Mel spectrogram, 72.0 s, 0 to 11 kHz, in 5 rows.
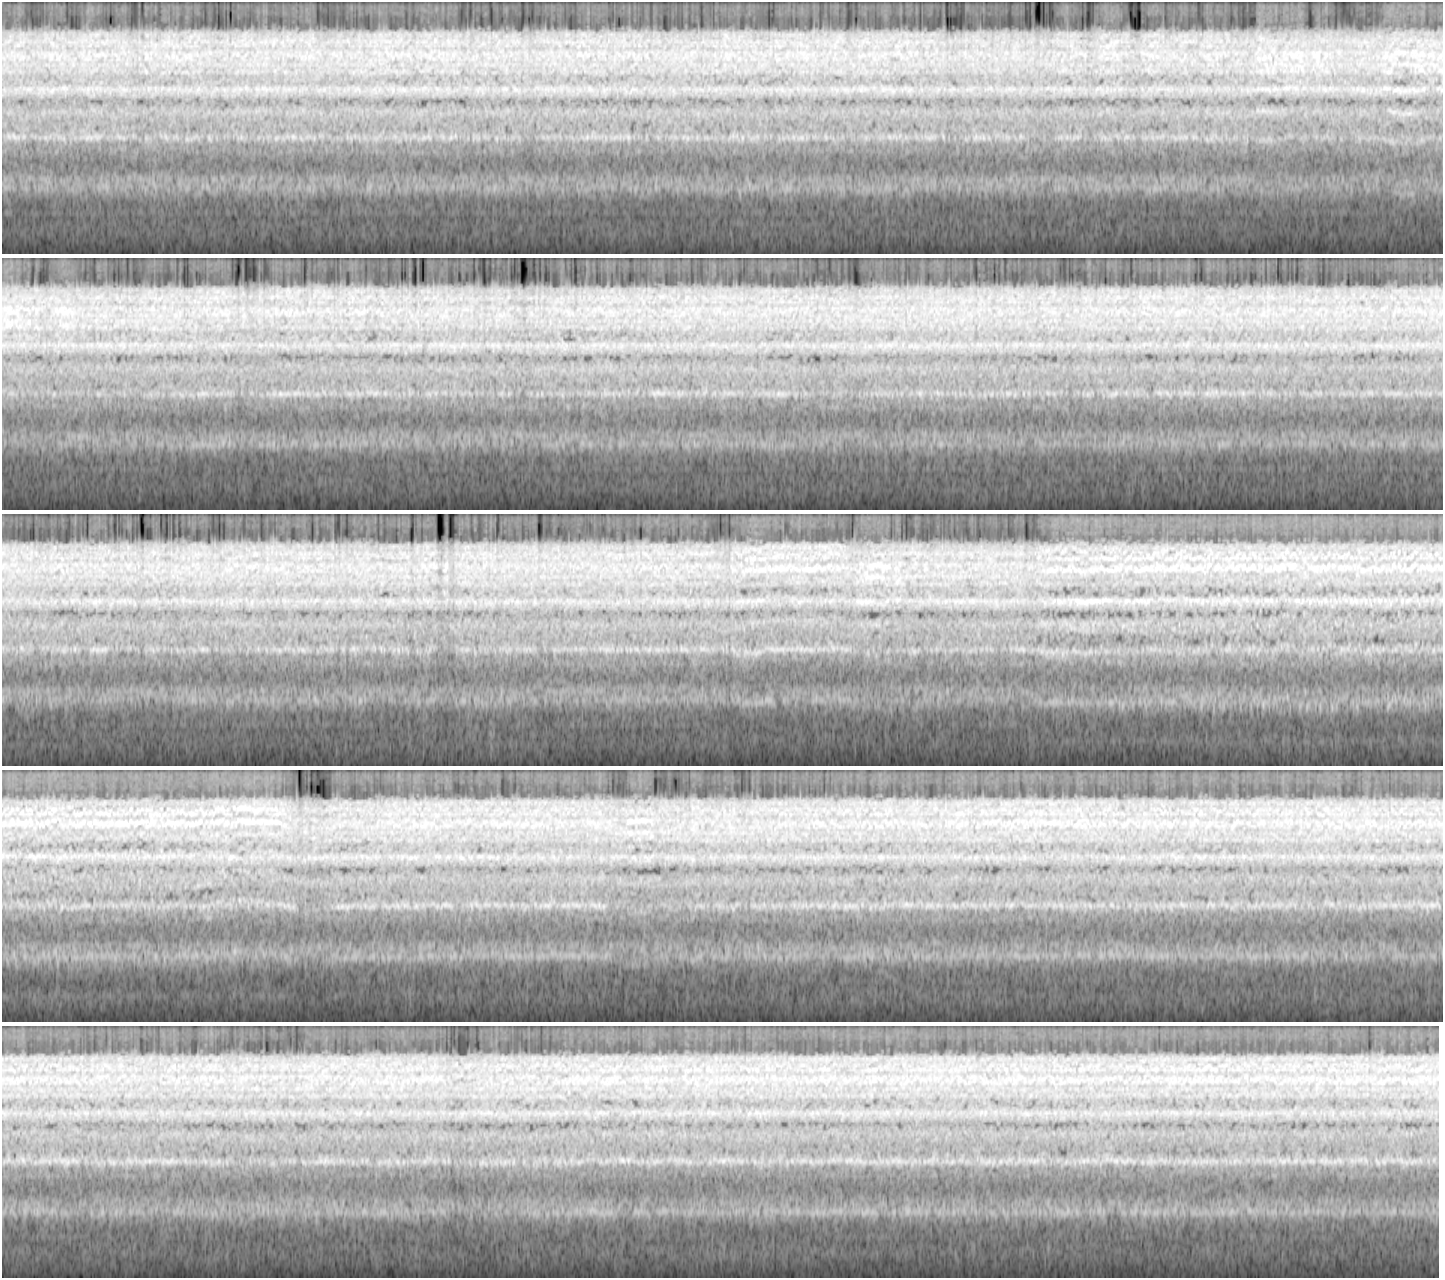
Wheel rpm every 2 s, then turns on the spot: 230, 230, 230, 230, 230, 230, 230, 230, 230, 230, 230, 230, 230, 240, 230, 230, 230, 230, 230, 230, 210, 210, 220, 230, 230, 230, 230, 240, 230, 230, 230, 230, 230, 230, 230, 230.
none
